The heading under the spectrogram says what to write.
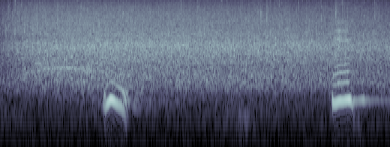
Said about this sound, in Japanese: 明るい曲なのでみんなにもね一緒にクラップで参加してもらいたいなと思うんですけど、 OK ですか。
